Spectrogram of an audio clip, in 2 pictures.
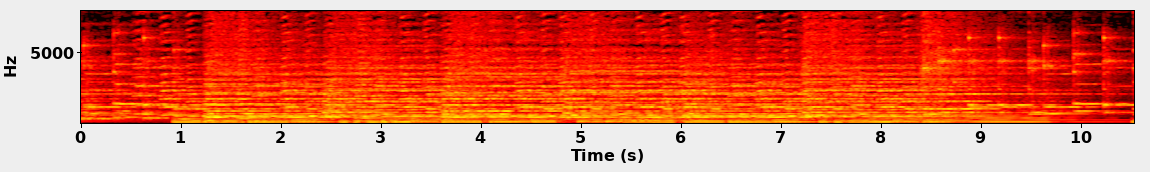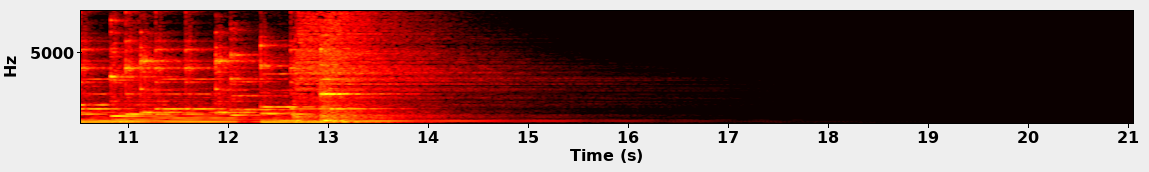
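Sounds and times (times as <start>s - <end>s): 
philharmonic orchestra playing instrumental film music: 0.0s - 14.7s.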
